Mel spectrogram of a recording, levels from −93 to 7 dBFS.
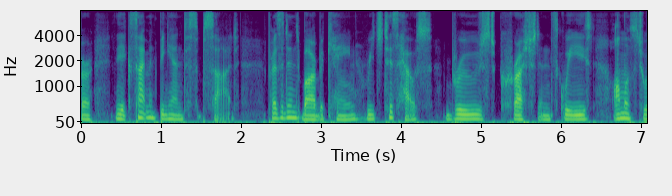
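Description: Nothing stood out as a technical fault anywhere in the recording on listening.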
